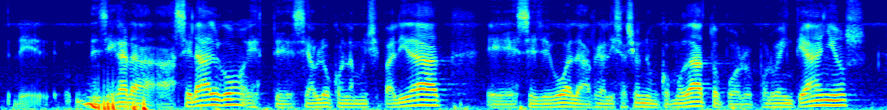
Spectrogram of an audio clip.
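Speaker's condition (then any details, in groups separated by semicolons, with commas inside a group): No condition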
